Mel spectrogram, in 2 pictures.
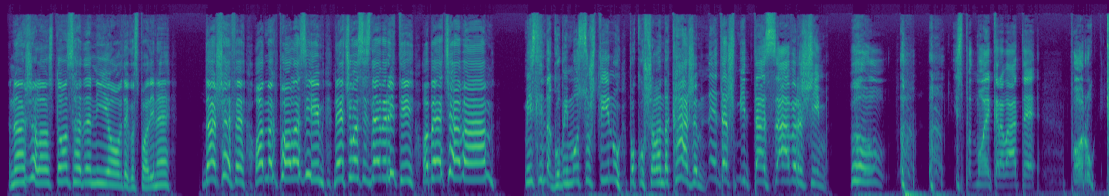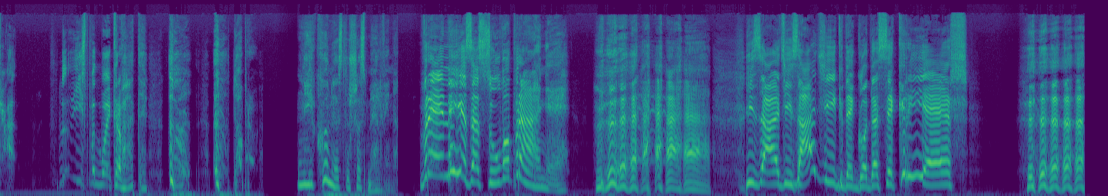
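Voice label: Serbian male character; voice demos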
